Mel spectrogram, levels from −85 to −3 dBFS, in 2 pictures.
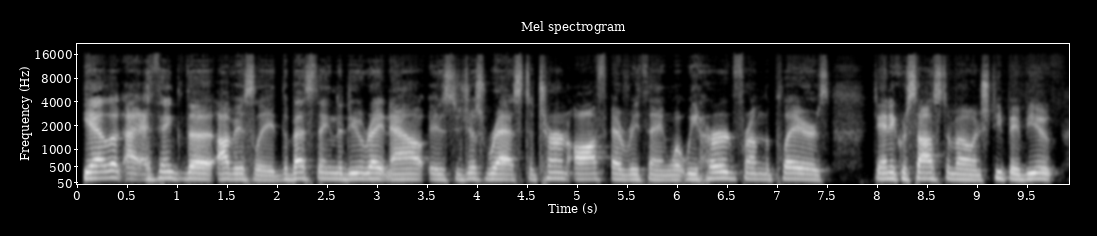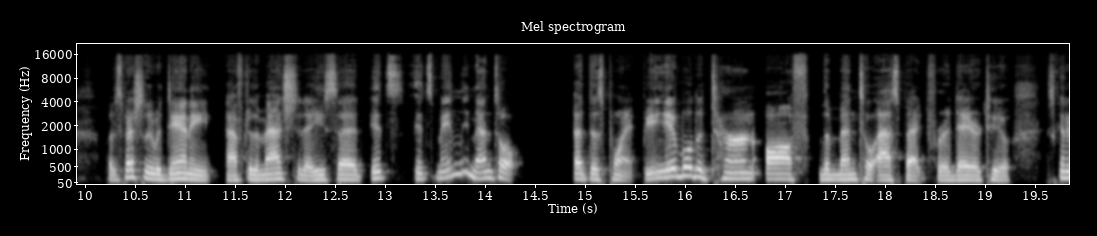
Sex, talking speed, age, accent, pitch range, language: male, 195 wpm, 30-49, American, 145-180 Hz, English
